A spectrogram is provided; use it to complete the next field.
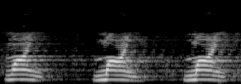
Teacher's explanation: khi đọc chúng ta thấy mũi chúng ta rung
